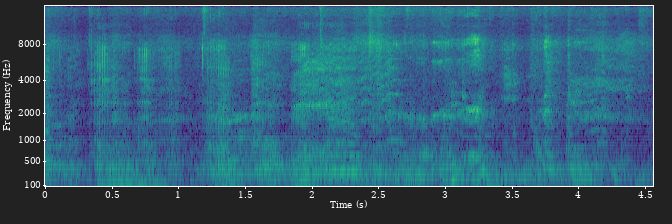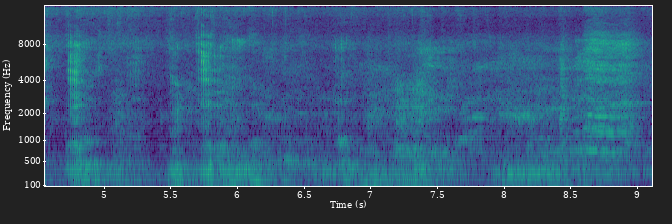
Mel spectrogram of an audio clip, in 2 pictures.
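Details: Pigs at a pig farm give rough, broken grunts and snorts in irregular bursts, mixed with a person talking and scattered clattering noises.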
